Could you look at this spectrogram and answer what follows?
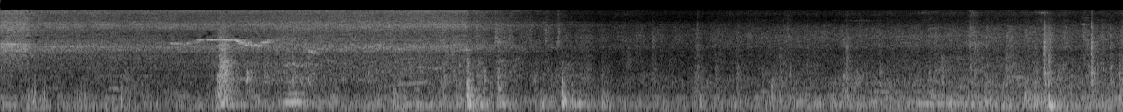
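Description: Tram running slowly along street rails, heard from inside the car: a steady low rumble with scattered clicks and knocks from the wheels and running gear, and a brief high squeak about a second in.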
